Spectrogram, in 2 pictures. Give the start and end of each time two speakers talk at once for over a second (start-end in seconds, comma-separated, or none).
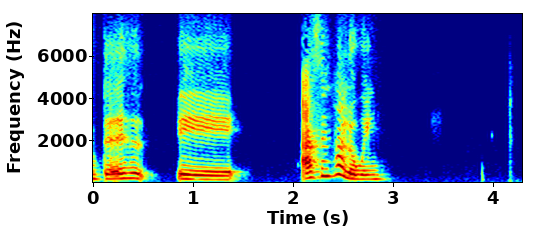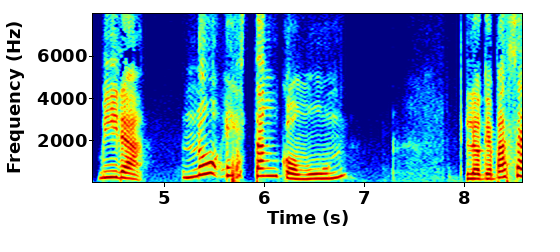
none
